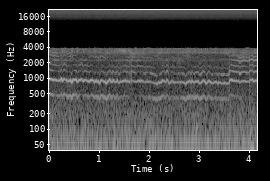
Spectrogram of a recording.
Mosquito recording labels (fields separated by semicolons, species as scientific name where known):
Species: Anopheles maculatus; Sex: female; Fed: blood-fed; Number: one; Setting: cup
